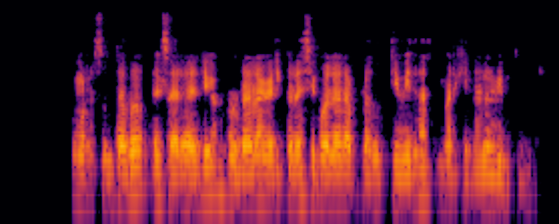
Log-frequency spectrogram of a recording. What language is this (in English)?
Spanish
